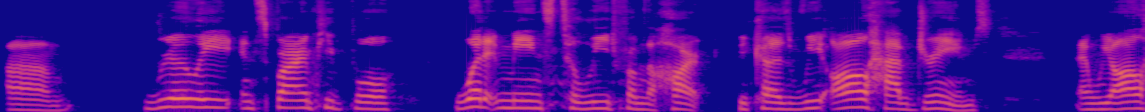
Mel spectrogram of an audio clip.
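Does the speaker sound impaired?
Yes: cleft lip and palate; made eating, talking and singing hard growing up.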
